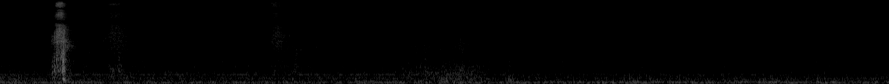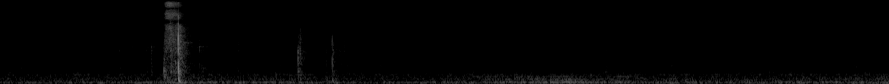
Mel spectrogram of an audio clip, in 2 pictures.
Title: Allergy season for my cat, she keep sneezing!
